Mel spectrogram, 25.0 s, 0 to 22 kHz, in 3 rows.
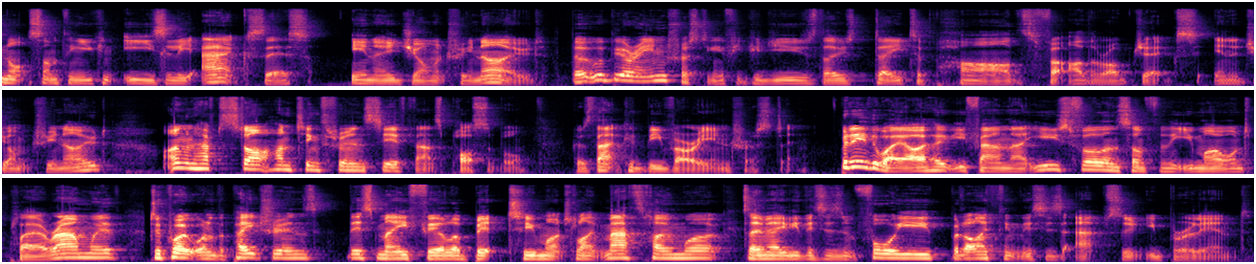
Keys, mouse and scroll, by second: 6.1 click.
